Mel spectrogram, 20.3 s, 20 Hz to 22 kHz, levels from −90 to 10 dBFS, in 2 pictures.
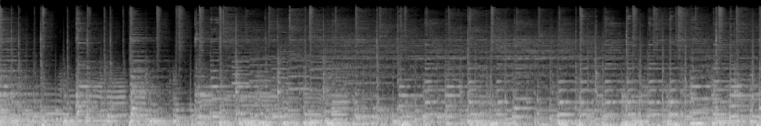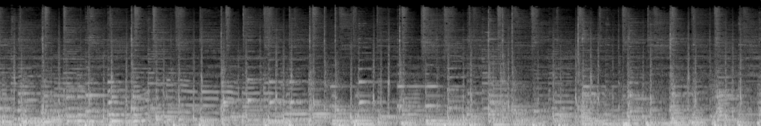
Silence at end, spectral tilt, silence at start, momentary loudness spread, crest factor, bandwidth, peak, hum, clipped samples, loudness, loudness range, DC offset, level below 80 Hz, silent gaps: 0 s; -8 dB/octave; 0 s; 5 LU; 14 dB; 17.5 kHz; 0 dBFS; none; under 0.1%; -17 LUFS; 3 LU; under 0.1%; -20 dBFS; none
